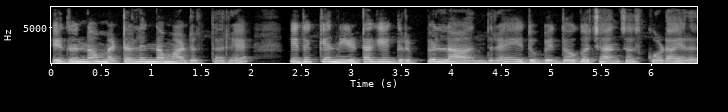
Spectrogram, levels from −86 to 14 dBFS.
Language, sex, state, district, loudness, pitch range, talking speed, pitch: Kannada, female, Karnataka, Shimoga, -13 LUFS, 230-265 Hz, 140 wpm, 250 Hz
